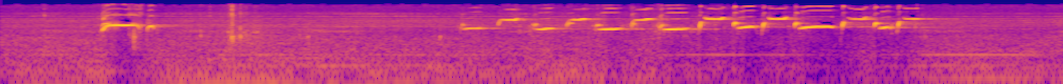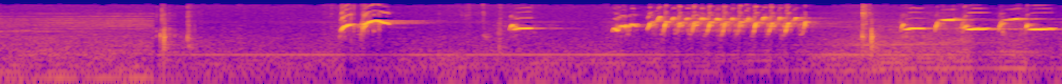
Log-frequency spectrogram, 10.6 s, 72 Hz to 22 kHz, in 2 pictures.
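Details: Training song of a Spanish Timbrado canary bred in 2020, in broken phrases: short high chirps and quick repeated-note rolls separated by pauses, over a low steady hum.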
